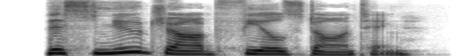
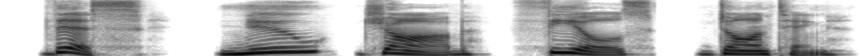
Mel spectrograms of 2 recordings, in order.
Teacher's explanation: Notice the T in daunting is soft, almost swallowed. The way Americans often do with a t between two vowel-like sounds.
